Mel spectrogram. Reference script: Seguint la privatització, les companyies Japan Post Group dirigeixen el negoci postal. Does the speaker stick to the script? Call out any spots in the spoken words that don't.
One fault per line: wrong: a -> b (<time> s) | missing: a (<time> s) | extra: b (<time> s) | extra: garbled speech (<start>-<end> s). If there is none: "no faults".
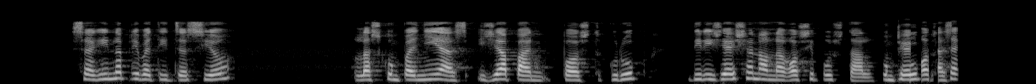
extra: garbled speech (8.8-9.6 s)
